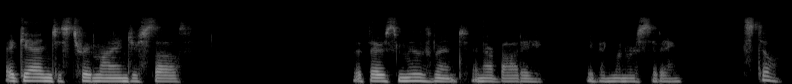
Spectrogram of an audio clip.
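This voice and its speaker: Female meditation guide, mellow and even, gentle short phrases with long pauses, close dry sound. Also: deep voice, dry recording. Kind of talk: guided body scan meditation.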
